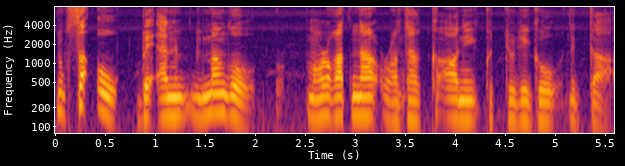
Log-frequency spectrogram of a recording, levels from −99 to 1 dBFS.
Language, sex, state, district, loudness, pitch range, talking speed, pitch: Garo, male, Meghalaya, South Garo Hills, -21 LUFS, 125-150 Hz, 85 wpm, 140 Hz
